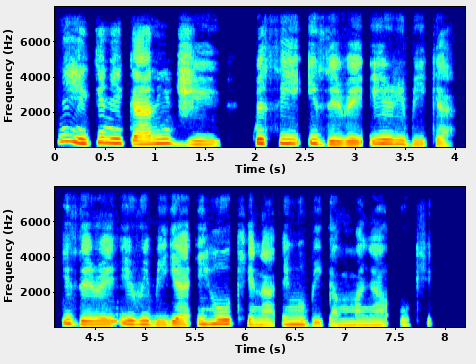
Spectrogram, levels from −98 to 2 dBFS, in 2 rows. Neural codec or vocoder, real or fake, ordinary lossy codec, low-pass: none; real; none; none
